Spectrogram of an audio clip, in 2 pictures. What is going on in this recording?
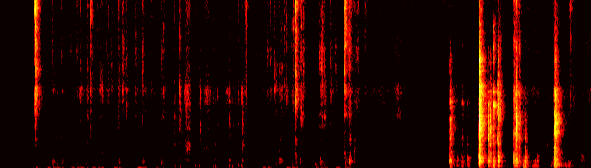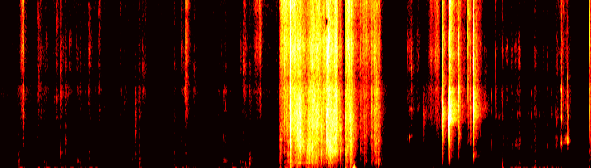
I typed on the keyboard and used mouse, then plugged my charger, i continued typing. Than I took a piece of paper and wrote down notes.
